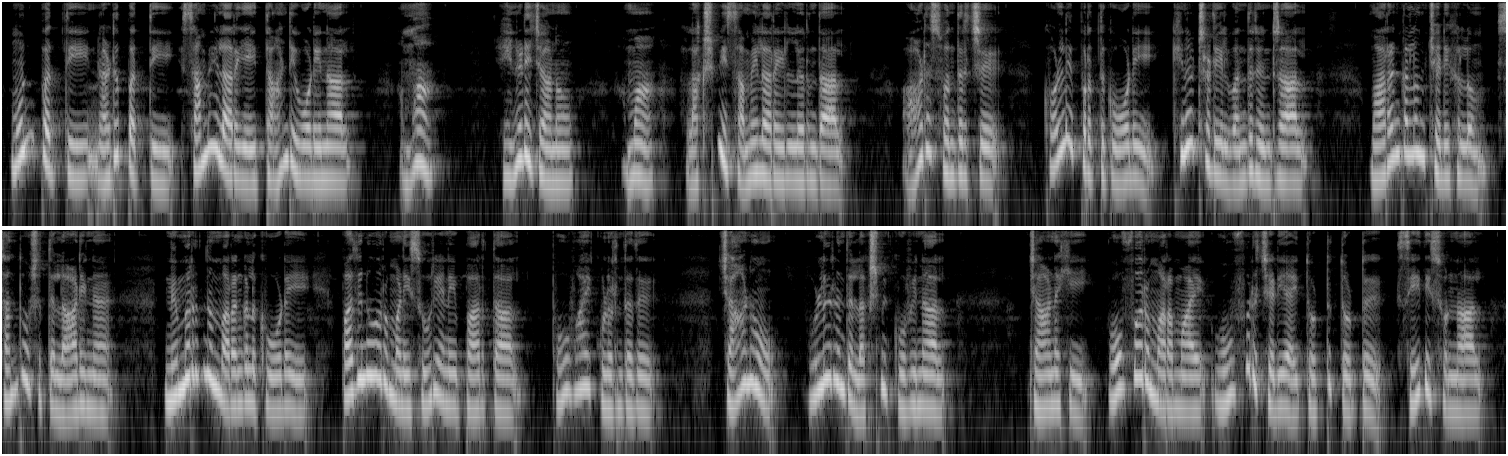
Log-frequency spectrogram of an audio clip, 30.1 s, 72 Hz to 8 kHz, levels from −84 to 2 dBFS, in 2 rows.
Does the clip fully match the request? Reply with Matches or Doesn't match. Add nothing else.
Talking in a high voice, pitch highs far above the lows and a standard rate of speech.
Matches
